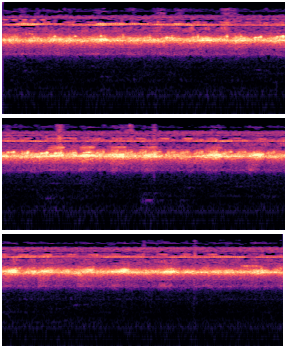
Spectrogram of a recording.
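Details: A dense late-night chorus of crickets at Balishira Resort, Srimangal, gives a steady high shimmering trill with a thin piercing tone above it.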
